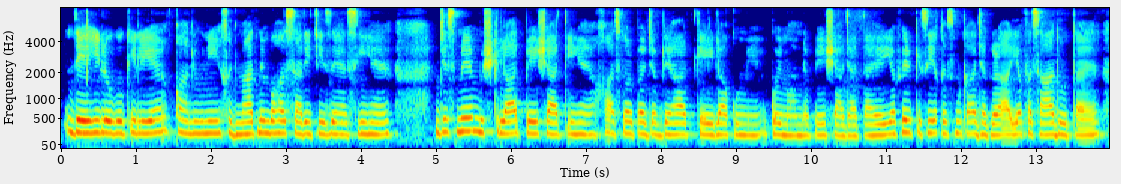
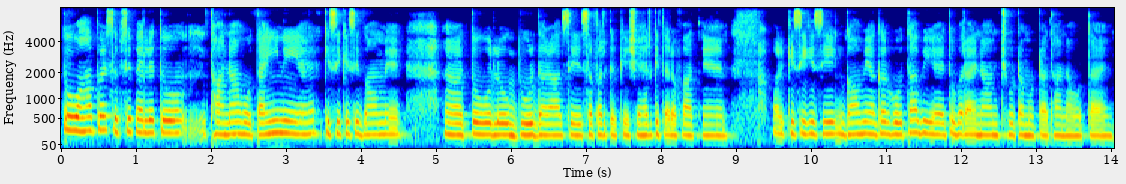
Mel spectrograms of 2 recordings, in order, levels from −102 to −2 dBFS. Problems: constant background noise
